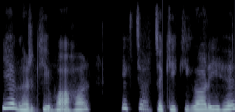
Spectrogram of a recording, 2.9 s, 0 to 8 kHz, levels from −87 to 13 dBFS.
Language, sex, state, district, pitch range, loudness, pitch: Hindi, female, Bihar, Supaul, 215-280 Hz, -26 LUFS, 225 Hz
